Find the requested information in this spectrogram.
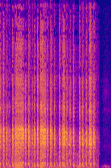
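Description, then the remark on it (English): A duck quacks loudly and rapidly, a fast, stuttering run of harsh nasal quacks for about two seconds before abruptly stopping, with no one talking. “That's a duck actually doing a tap dance, you know, like that.”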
